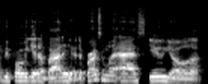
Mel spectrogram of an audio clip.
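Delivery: ordinary delivery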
